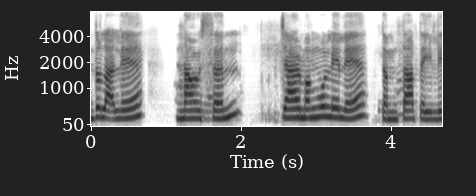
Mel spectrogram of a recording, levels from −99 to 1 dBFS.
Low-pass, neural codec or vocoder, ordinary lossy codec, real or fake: none; codec, 16 kHz, 4 kbps, X-Codec, HuBERT features, trained on general audio; none; fake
